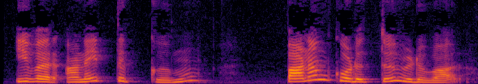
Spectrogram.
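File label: pay, tamil, female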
